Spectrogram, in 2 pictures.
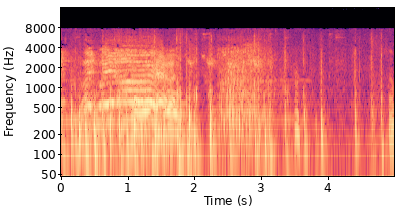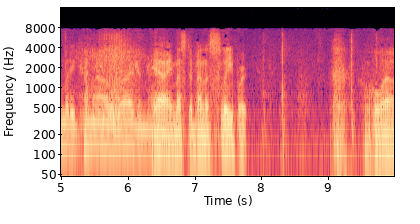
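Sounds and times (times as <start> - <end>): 
horse hoof thumps: 0.0 - 5.8
horses neighing and snorting: 0.0 - 6.4
speech: 5.1 - 7.9, 9.8 - 9.9.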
